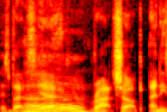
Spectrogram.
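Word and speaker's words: Ratlinghope: It's in a place that I thought was called Rattling Hope, but we had a message from newscaster David who lives there and says it's actually pronounced ratchup even though it is written for a really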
